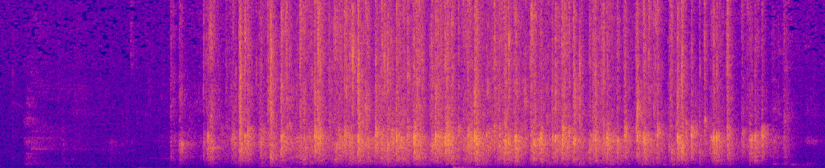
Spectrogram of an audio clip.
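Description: Audience applauding, starting about two seconds in, quickly reaching full strength and dying away near the end.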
